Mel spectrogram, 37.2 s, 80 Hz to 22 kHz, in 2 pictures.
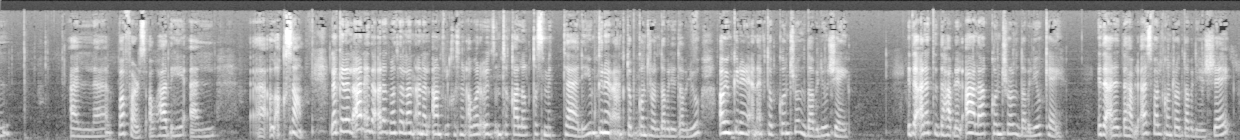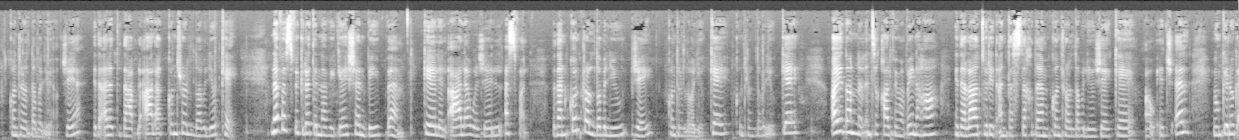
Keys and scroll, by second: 0.7 ctrl+w, 0.9 ctrl+w, 12.0 ctrl+w, 12.4 j, 14.9 ctrl+w, 15.4 k, 17.5 ctrl+w, 18.0 j, 18.9 ctrl+w, 19.3 j, 21.2 ctrl+w, 21.8 k, 27.6 ctrl+w, 28.0 j, 28.8 ctrl+w, 29.0 k, 29.8 ctrl+w, 30.0 k.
